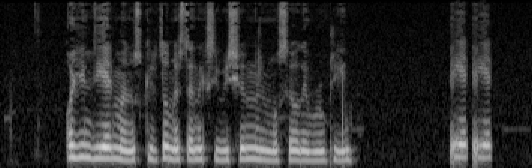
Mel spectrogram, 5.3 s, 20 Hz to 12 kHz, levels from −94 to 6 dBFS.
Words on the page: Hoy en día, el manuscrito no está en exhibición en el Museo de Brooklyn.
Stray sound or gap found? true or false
true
